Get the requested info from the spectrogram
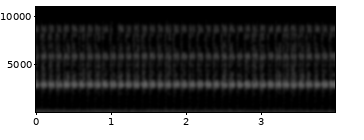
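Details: Close detail of the long-tailed tree cricket's song: about ten crisp pulses each second, merging into a high, steady, bell-like trill. Part of the 2020 National Institute of Biological Resources insect sounds, faint low hum beneath.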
